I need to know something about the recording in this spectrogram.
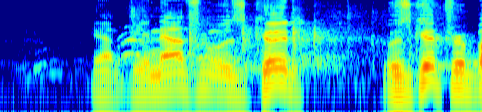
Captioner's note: cheering and applause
